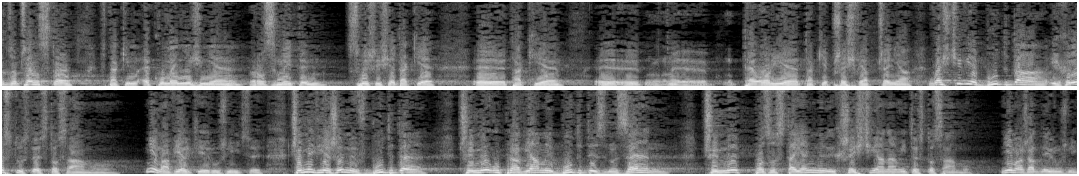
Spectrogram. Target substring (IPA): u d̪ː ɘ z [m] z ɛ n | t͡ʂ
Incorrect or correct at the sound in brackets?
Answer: correct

